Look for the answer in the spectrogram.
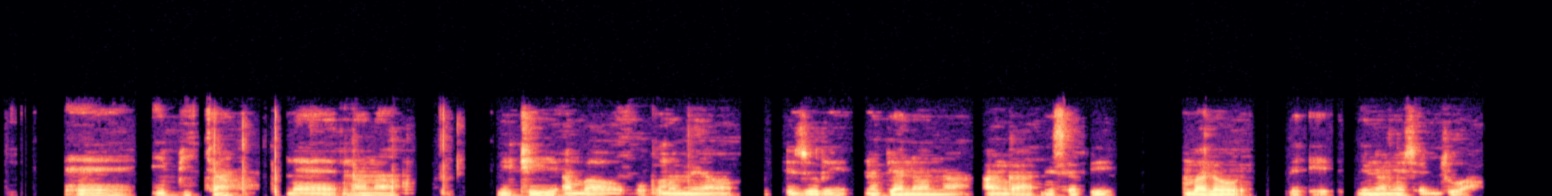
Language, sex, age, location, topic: Swahili, male, 36-49, Wajir, education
